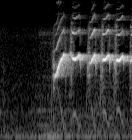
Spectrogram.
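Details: Greater green leafbird kept as a cage bird, singing to make other leafbirds sing and become agitated. After silence, a rising whistle breaks into a rapid, pulsing warble of clear, high notes.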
